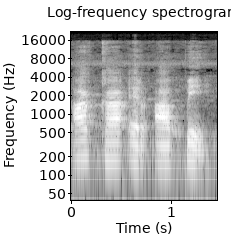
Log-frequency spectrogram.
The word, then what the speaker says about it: akrab: krts kertas yang ketiga kata akrab cara pengucapannya yaitu akrap akrab jadi b nya nggak tampak dan yang keempat kata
